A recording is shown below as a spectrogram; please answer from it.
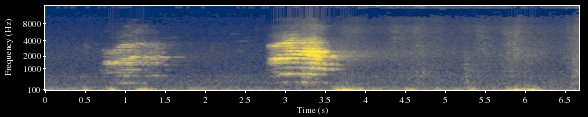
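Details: Kittens meowing a lot and from all directions: two clear, tonal, harmonic meows, the second longer and louder, over soft low thumping and rustling in the background.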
